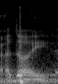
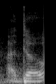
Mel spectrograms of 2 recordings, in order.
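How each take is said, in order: First: The last vowel glides into an oi sound. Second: The last vowel is a plain o sound. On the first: "So it's either o or oi" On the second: "So it's either o or oi"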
